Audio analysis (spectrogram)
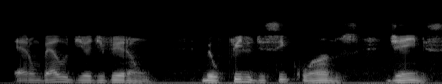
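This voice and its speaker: Fairly low male voice at a fairly slow pace, ordinary pitch variation, music in the background. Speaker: creepypasta narrator. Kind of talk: horror story narration.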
